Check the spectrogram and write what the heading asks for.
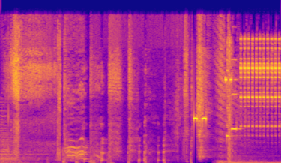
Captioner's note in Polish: kaszle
